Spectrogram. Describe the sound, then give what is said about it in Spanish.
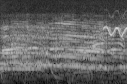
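Football fans cheer and shout in a loud, continuous crowd roar that stays dense and steady throughout, with a high whistle-like tone rising over it near the end. “aplaude la hinchada”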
